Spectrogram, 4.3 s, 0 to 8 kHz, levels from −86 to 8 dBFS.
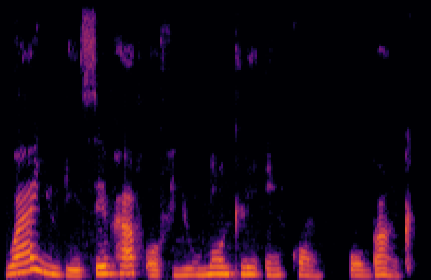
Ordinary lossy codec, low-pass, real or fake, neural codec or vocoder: none; none; real; none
